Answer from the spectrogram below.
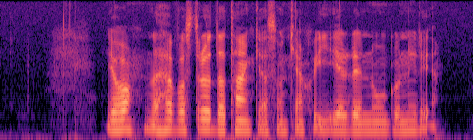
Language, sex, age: Swedish, male, 25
